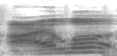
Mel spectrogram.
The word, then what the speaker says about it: Isla: It's pronounced Isla. Yes, it's not Isla. It's not Isla. It's Isla.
